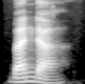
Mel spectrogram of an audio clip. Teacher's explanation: Notice that the final R is silent in many Malay accents, including the mainstream Johor, Riau, Selangor Malay.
